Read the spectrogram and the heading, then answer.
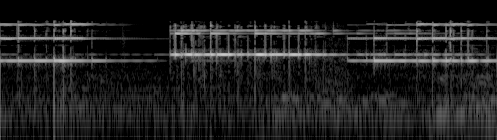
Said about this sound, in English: Because when the cows, they all have bells on them, very, very sweet bells, and it's a symphony, different size bells.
